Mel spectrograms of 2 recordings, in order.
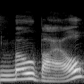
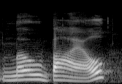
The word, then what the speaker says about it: mobile: Now, the word here is mobile, which can be pronounced two ways. You can say mobile or mobile. Mobile phone, mobile phone.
